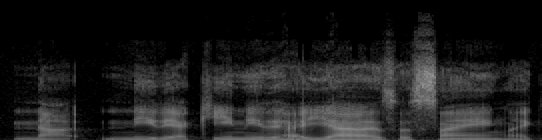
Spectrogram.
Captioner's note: speaking in foreign language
